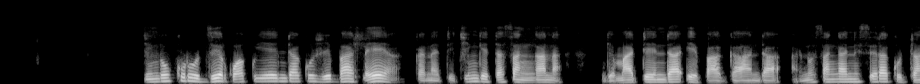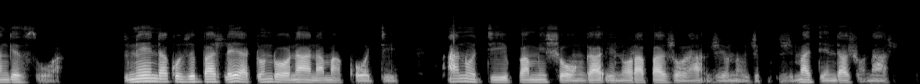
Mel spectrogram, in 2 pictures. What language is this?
Ndau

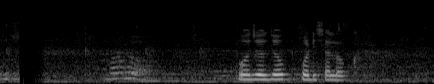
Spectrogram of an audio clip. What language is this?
Bangla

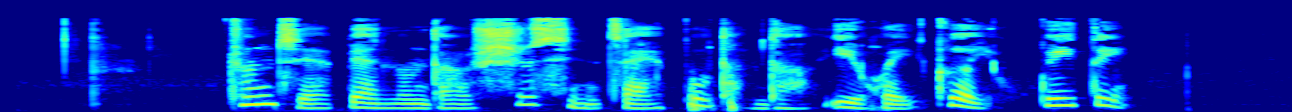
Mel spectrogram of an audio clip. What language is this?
Chinese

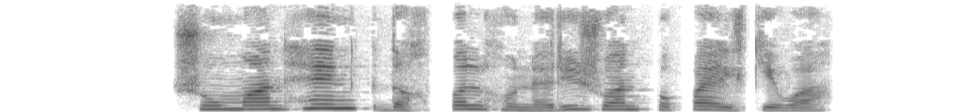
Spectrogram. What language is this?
Pashto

